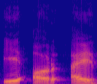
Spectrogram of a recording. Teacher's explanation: हम गले और तालू के माध्यम से 'ई' और 'ऐ' ध्वनियों का उच्चारण करते हैं।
